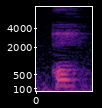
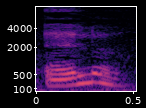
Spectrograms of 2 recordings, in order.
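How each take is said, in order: First: The l sound at the end is dropped. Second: The l sound at the end is pronounced. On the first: "on entend elles" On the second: "Au lieu d'entendre elles"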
